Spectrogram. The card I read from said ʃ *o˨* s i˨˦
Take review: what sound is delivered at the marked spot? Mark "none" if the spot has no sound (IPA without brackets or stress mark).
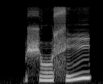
o˨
